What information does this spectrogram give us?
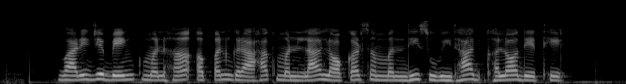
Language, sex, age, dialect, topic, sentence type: Chhattisgarhi, female, 18-24, Central, banking, statement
